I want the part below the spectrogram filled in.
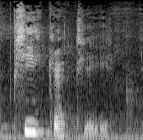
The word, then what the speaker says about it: Piketty: Anyway, according to the New York Times, it's Piketty.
